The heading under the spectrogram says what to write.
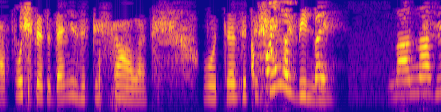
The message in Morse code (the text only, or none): none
